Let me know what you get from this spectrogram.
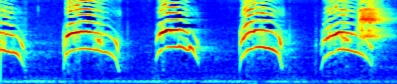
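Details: Cat meowing: five short, high-pitched arched meows, each rising then falling, roughly half a second long and spaced about a second apart, over a steady low hum in the background.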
